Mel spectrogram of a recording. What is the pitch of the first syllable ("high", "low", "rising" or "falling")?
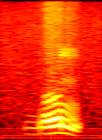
falling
